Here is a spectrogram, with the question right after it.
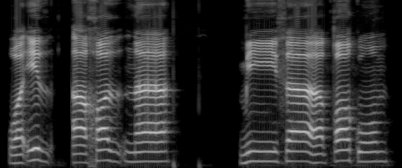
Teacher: میم کو یا کے ساتھ ملانا ہے، سا کو نرم کرنا ہے۔ میثاقکم، قاف کو موٹا کرنا ہے، اس کاف کو باریک کریں گے۔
